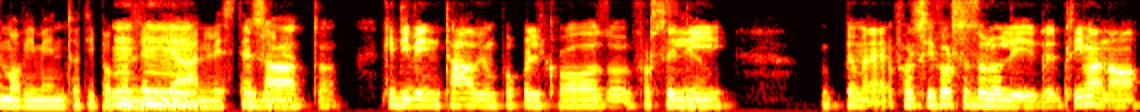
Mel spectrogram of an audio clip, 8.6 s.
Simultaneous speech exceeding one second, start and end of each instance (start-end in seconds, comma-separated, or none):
0.8-2.3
